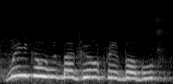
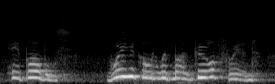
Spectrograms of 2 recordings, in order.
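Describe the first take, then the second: First: Much higher, louder falsetto echo of Michael; repeating [name]'s line. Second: Much higher, airy falsetto impression of Michael; imitating [name]. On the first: Retold or imitated. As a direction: quote him back in that high, playful voice, amazed. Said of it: "looked at each other going". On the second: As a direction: play it as Michael's high, playful voice teasing the chimp. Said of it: "he goes".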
